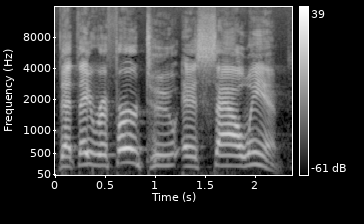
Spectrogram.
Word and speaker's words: Samhain: Samhain is the way it's pronounced. Now, if you read it or want to write it down, it's spelled Samhain. So it looks like it says Samhain. It is pronounced Samhain, okay?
